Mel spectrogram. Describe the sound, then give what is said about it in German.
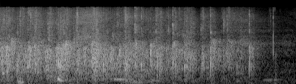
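Audience applause for a co-interviewer at a live interview event. Many hands clap steadily in a dense wash for a few seconds, then thin out toward the end with a few scattered claps. “Entschuldigung, du kriegst natürlich auch Applaus.”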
